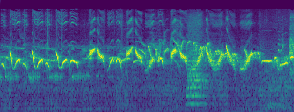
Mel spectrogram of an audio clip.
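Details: Caged Chinese hwamei, kept as a fighting bird that fans its wings, pours out rapid zigzagging whistled phrases, with a short harsh buzzy burst in the middle before the melodious warbling resumes.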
